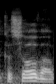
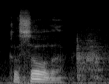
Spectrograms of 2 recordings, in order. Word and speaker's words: Kosova: the other way is kosova which is the armenian pronunciation it ends with an a kosova what's very interesting to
